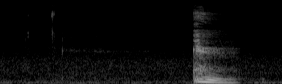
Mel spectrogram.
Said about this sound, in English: Excuse me for coughing in front of us.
